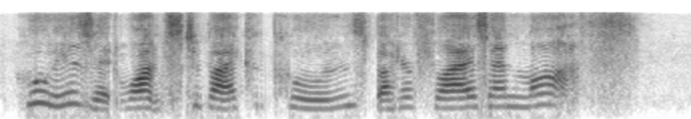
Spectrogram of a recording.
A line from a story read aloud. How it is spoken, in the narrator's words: she panted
